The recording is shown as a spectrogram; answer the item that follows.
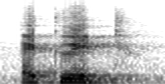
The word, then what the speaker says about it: acquit: ठीक है, इस तरह से और भी मैं इक्विट की बात करता हूं, एक्विट, ACQUIT, एक्विट। ठीक है, एक्यूट, यानी सी लेटर यहां पे भी साइलेंट है।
